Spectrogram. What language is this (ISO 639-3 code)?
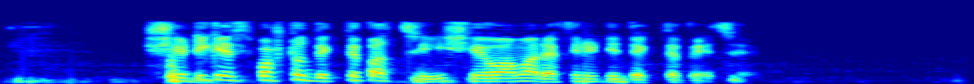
ben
